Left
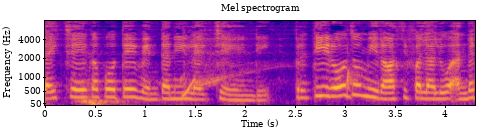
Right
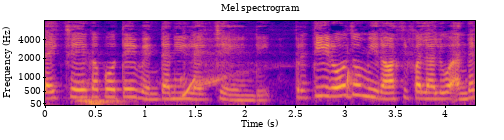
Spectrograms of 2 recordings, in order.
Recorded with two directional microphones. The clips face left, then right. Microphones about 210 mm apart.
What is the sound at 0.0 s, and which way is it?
A woman's voice, 20° left (ahead or behind).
